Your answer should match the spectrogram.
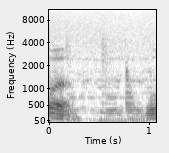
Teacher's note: दंतोष्ठ दांत से बोले जाने वाले वर्ण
